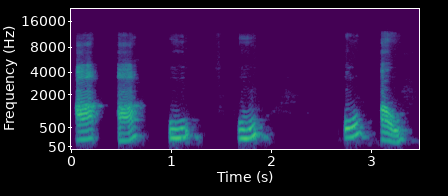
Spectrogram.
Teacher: इसमें आपकी साउंड जो आती है वो गले के आसपास से आती है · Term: पश्चिम भाग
